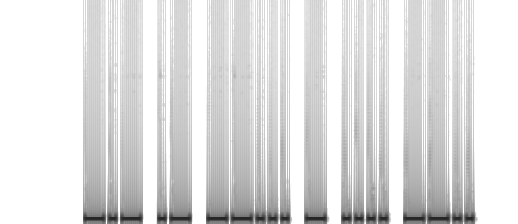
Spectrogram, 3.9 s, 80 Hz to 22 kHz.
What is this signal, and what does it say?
Morse code, heard as a keyed tone, about 26 wpm, 700 Hz. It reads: KA7THZ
